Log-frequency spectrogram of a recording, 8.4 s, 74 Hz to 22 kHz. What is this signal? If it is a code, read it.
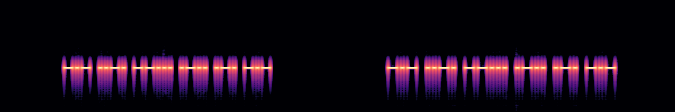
Morse code, heard as a keyed tone, about 29 wpm, 700 Hz. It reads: KF7LRK KF7LRK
